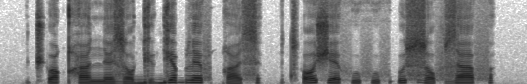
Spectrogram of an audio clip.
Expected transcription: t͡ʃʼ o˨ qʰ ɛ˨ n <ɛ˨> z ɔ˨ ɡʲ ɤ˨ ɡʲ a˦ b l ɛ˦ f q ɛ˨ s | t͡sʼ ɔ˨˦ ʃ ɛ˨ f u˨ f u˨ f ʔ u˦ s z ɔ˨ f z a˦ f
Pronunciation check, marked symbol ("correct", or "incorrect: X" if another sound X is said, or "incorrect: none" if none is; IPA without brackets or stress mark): correct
